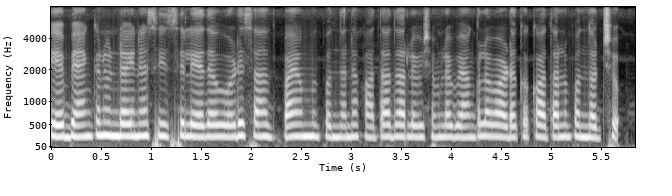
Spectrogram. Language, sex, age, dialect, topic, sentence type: Telugu, male, 36-40, Central/Coastal, banking, statement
